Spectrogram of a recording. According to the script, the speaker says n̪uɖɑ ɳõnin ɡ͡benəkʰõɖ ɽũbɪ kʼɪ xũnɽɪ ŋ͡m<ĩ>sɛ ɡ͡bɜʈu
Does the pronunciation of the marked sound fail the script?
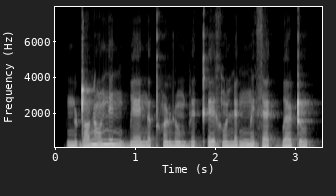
no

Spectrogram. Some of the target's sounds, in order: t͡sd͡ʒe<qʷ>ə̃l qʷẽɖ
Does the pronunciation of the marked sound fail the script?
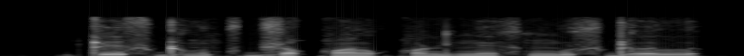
no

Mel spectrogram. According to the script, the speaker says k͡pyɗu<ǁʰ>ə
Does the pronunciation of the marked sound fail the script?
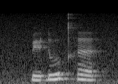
yes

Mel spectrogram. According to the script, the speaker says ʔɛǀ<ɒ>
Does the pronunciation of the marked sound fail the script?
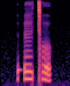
yes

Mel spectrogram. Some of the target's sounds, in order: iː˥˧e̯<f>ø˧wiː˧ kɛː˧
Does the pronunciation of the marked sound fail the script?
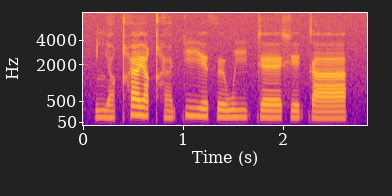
yes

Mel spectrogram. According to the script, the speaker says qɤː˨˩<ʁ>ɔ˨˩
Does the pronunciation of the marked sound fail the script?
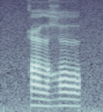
no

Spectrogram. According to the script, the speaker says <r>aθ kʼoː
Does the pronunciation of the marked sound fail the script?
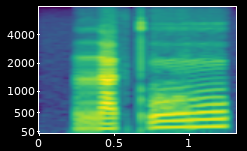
no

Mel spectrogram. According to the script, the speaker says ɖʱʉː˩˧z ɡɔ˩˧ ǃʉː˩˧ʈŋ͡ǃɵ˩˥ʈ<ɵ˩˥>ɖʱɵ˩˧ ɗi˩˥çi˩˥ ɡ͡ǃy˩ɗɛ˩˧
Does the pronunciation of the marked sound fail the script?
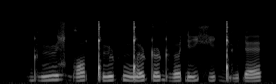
no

